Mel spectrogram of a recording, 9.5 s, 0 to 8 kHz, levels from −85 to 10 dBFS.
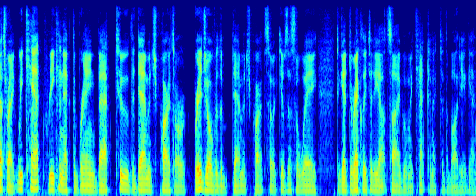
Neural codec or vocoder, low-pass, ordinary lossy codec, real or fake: codec, 44.1 kHz, 7.8 kbps, Pupu-Codec; 7.2 kHz; AAC, 48 kbps; fake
